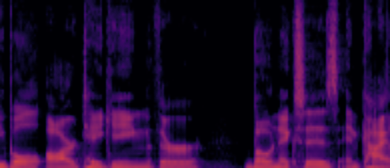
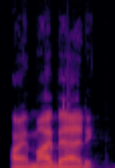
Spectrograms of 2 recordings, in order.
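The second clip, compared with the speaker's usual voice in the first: ordinary talk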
